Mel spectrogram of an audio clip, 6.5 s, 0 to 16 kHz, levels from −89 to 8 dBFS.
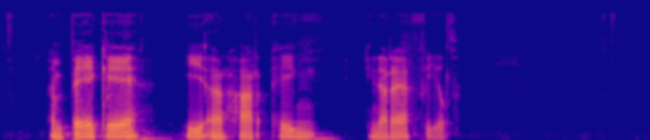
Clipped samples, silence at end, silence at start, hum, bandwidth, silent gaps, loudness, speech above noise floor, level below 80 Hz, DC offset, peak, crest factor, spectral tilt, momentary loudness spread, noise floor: under 0.1%; 2.05 s; 0.5 s; none; 11.5 kHz; none; -26 LUFS; 61 dB; -42 dBFS; under 0.1%; -8 dBFS; 20 dB; -7.5 dB/octave; 18 LU; -86 dBFS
